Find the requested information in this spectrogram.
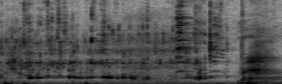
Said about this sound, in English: And it's a nice little crisp rosé. So, you know, everybody's favorite part. Give them that pour.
